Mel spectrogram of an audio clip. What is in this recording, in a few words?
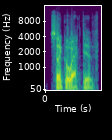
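"psychoactive", American English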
